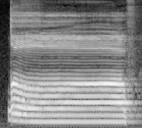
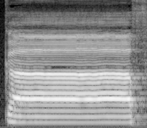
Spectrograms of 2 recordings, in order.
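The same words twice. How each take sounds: First: কফ with heavy back q and long rounded vowel; thick QAF. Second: কাফ with light k and long open aa; thin KAF. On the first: Teacher shows the heavy letter, thick drawn কফ. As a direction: make কফ thick and hold it. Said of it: "কফটা মোটা করবে". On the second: Teacher contrasts it with qaf, thin drawn কাফ. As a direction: keep কাফ thin, stretch it evenly. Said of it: "কাফটা পাতলা হবে". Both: Shown as a demonstration.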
